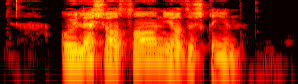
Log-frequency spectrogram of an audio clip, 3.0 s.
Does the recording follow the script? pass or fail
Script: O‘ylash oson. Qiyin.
fail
